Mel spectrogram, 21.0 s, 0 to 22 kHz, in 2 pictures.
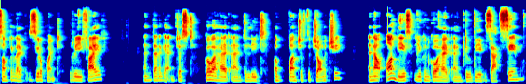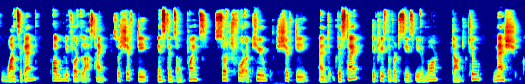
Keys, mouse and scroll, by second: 2.2 shift+click, 2.5 middle click, 2.5 scroll down 2, 2.7 middle click, 3.6-6.2 drag, 7.0 scroll down 2, 7.1 middle drag, 7.3 scroll up 3, 8.2 scroll down 1, 8.4 middle click, 9.3 middle click, 10.5-10.9 drag, 11.2-11.7 drag, 12.1 click, 13.1 shift+d, 14.3 middle click, 14.7 scroll down 1, 15.0 click, 15.4 click, 16.0 shift+d, 16.8 scroll up 2, 17.0 middle click, 17.4-17.8 scroll up 2, 17.9-19.0 shift+drag, 19.5-19.9 middle drag, 20.3-21.0 drag.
